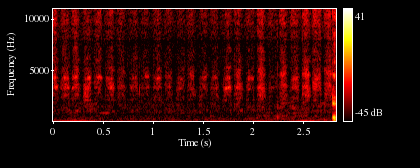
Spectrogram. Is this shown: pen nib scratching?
yes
